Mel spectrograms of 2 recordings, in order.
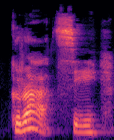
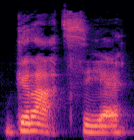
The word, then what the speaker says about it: grazie: some movies before, but be careful when you pronounce grazie. You need to put emphasis on the last letter, I. Grazie. I know sometimes it's a bit tempting to say grazie, but actually Italian people say grazie.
